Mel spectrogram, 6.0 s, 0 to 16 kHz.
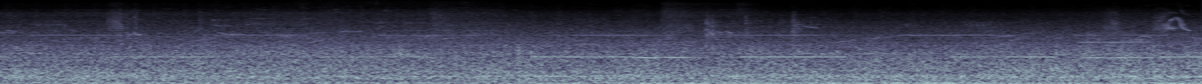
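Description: Steady rumble and hiss of a taxiing Boeing 777-300ER's GE90 jet engines, with a reversing alarm beeping over it, a high beep and a lower beep alternating about once a second.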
